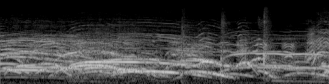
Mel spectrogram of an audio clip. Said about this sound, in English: Let out a big old yell right now. Woo!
